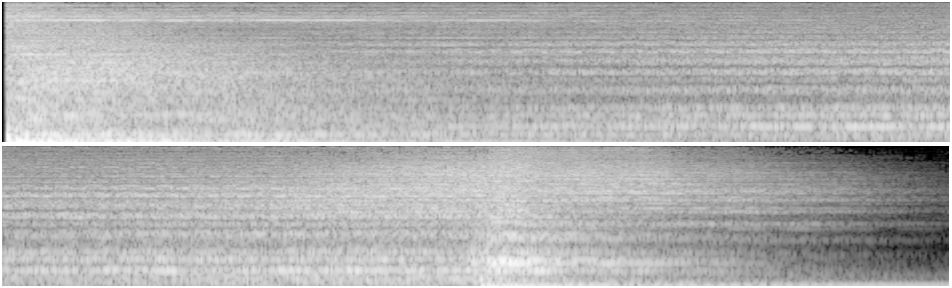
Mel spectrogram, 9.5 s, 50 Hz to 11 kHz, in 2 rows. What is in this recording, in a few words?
music stings tunnel light to dark; LEGO Movie Videogame; Xbox 360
